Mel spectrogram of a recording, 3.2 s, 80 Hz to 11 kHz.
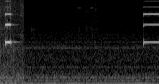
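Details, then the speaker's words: Dead 4TB Team Group SSD with a Silicon Motion SM2259XT controller running warm: multimeter continuity beeps, a pause, then a steady beep again, showing the capacitor's line is shorted to ground with the controller still fitted. "See if it's um if that line that this capacitor lives on is short to ground, it's going to make that noise. And it does."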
